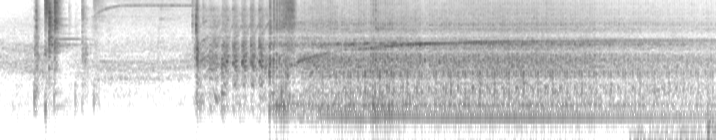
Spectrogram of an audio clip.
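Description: A few clicks and clunks, then a bookmobile's engine cranks in rapid pulses, catches, and settles into a steady rumbling idle that carries on to the end.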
